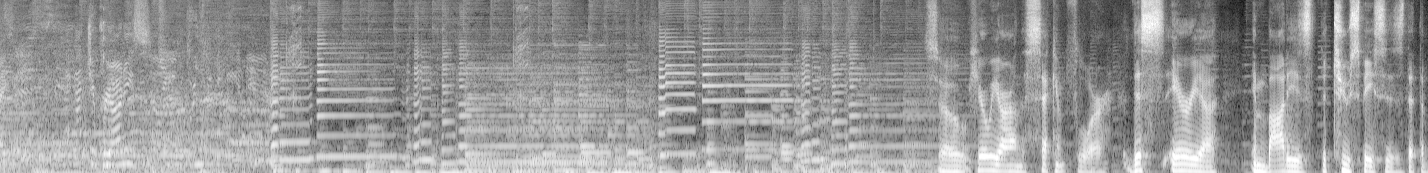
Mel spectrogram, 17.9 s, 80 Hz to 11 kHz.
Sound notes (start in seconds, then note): 0.3 gentle instrumental music; 2.2 indistinct chattering; 3.3 gentle jazz music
